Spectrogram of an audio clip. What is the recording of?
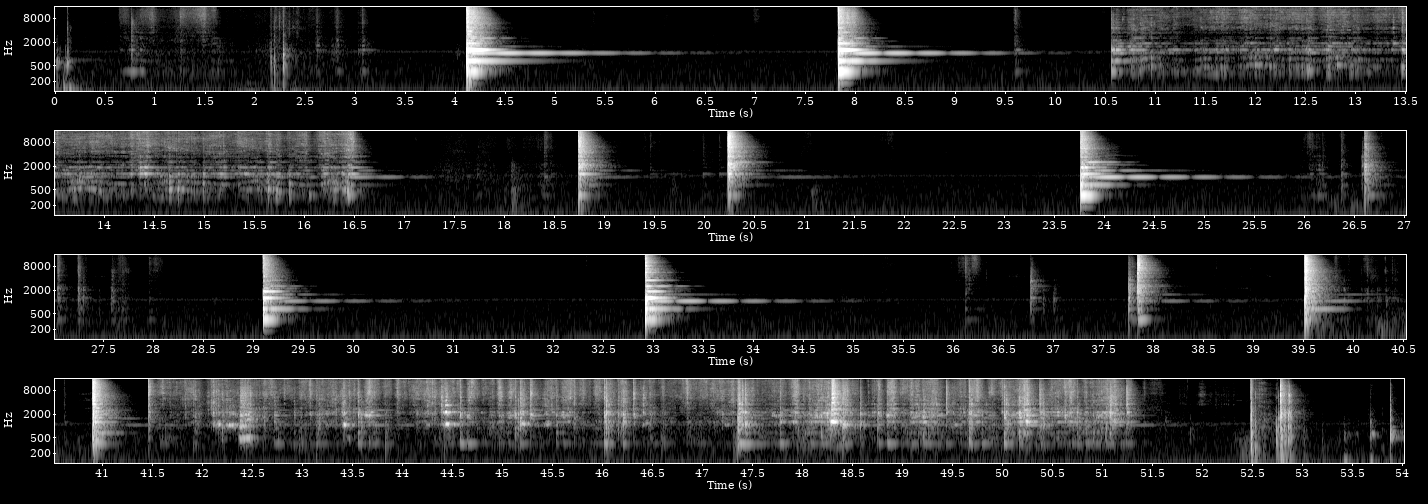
Several bongs I made using a jar and a spoon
